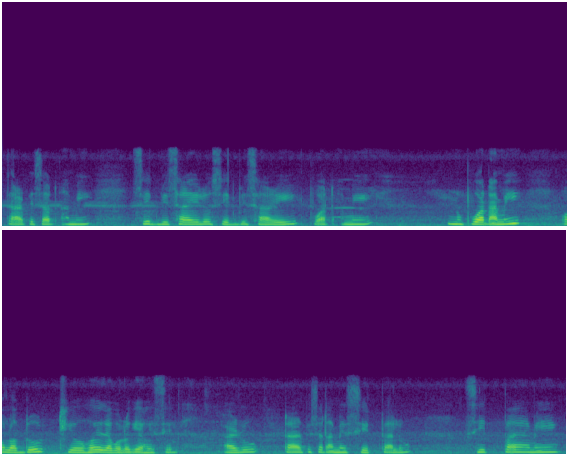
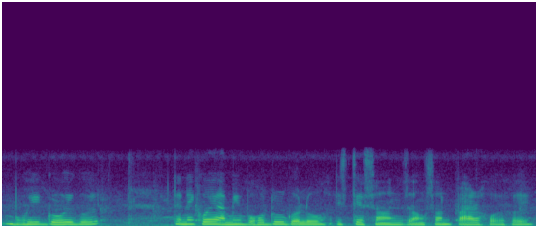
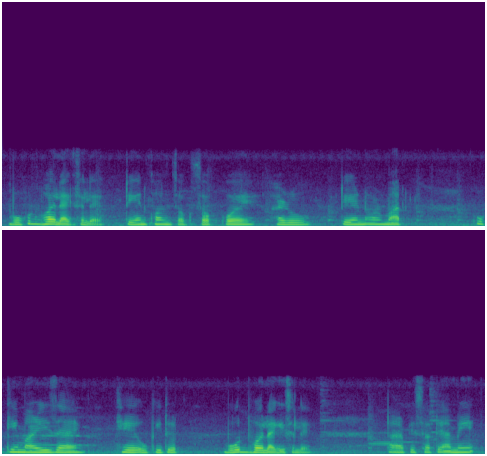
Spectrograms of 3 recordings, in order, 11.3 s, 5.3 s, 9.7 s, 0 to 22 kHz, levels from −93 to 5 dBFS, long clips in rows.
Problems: constant background noise, background conversations at intervals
